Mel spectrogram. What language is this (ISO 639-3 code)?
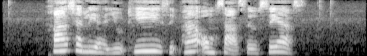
tha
